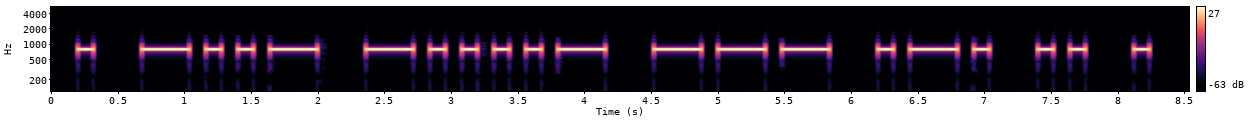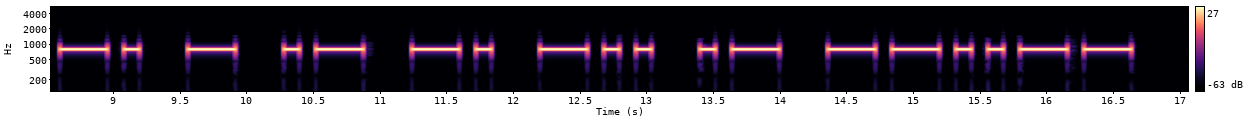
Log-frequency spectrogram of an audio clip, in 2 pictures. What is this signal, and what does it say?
Morse code, heard as a keyed tone, about 10 wpm, 800 Hz. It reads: EX-ORIENTANDA,
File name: Portugais - texte en clair 1 - vitesse - 10 mots minute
